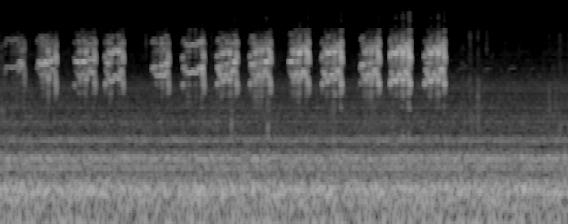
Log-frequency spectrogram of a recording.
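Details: Young American kestrels squabbling over food: a fast series of high, wavering, trilled squeals, about two per second, over a low steady background hum.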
